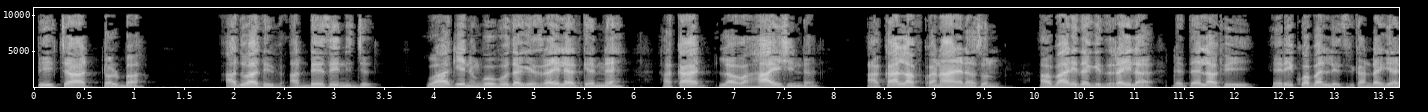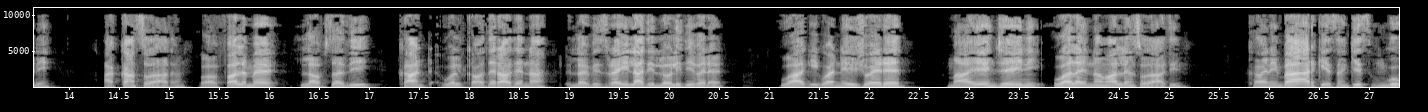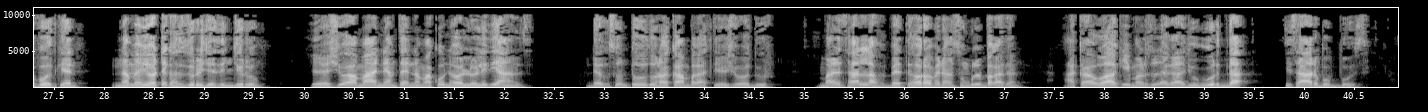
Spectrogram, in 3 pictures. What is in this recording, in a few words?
afan munyoyaya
